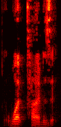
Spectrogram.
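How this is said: The voice falls at the end, like a statement. The speaker is confident and has direction. The speaker calls it right. "you make a statement"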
